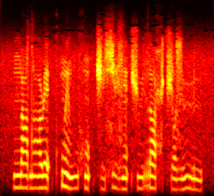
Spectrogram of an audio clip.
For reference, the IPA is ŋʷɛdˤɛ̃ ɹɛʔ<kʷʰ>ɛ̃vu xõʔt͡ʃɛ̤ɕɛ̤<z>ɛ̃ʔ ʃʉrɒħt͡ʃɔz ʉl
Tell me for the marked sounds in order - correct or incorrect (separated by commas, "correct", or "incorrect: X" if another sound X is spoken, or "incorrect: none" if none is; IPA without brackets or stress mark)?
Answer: correct, correct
